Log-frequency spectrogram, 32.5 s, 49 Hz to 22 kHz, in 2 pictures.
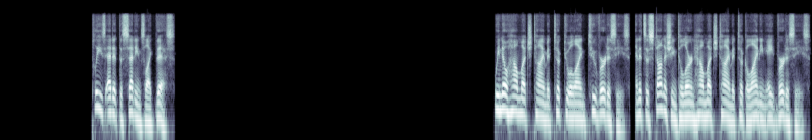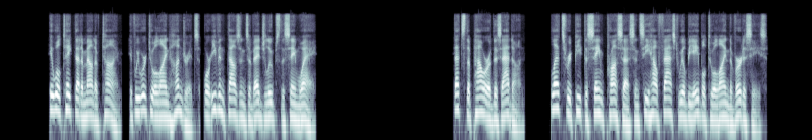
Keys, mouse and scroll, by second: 2.5 click, 5.2 click, 9.5 click, 10.0 Tab, 10.5 middle click, 11.4 shift+z, 11.7-12.2 scroll down 5, 12.1 middle click, 12.2 middle click, 15.6 middle click, 15.7 middle click, 16.2 KP_1, 16.5 KP_7, 17.5 click, 27.7 x, 28.0 shift+a, 31.4-31.8 scroll up 2, 31.8 Tab.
